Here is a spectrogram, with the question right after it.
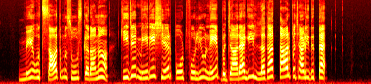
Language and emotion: Dogri, happy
